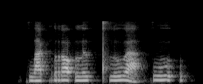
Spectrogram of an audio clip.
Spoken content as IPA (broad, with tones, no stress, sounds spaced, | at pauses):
k w a˦˥ k̚ r ɔ˥˩ ʔ l ɯ˦˥ k̚ pʰ l u˥˩ a̯ | k w u˥˩ ʔ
